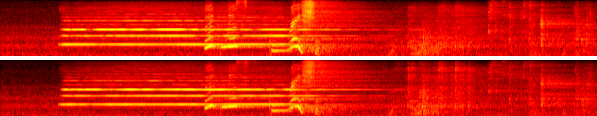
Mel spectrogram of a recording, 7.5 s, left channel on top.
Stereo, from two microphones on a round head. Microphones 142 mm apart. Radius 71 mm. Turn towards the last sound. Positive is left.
turn(degrees=45)  # may be behind; listen again after turning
